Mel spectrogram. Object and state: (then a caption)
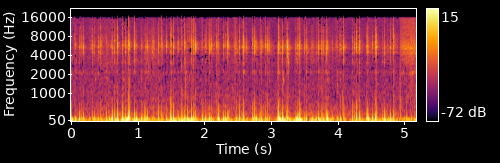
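Frosted LED light bulb. Long painted nails rapidly tap and scratch the frosted dome of a hand-sized, hollow white LED light bulb with a metal screw base, held in both hands while the palm also rubs over it. The dome may be glass or plastic. A dense, rattling stream of short, dull clicks with a low thump carries a bright, hissy scratching layer above it throughout.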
